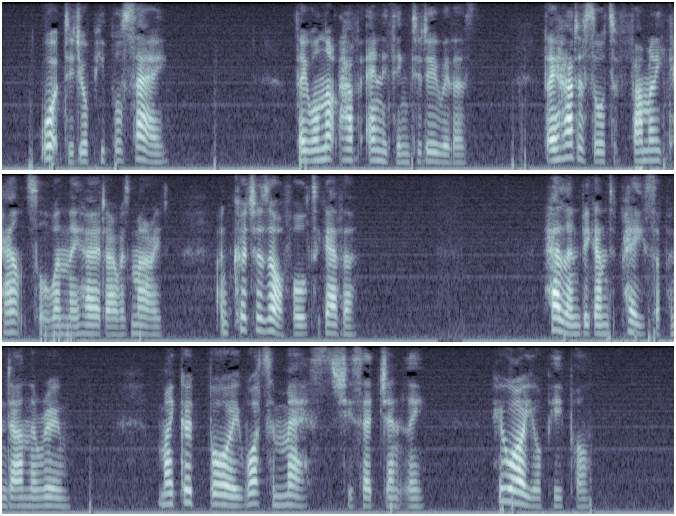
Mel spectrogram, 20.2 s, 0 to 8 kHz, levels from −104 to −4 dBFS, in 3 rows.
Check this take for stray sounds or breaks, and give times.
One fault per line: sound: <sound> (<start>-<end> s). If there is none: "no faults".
no faults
